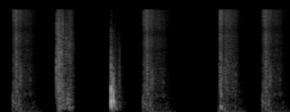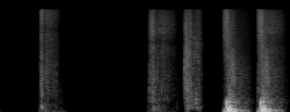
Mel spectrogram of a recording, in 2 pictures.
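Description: Blocks are placed with short, soft clicks.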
